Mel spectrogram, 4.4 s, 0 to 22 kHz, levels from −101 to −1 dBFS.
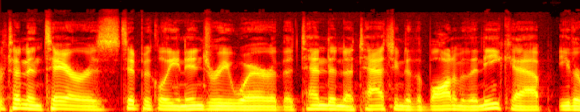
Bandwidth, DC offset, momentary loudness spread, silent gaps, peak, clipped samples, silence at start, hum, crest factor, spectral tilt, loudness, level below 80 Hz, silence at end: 12 kHz; under 0.1%; 4 LU; none; -6 dBFS; under 0.1%; 0 s; none; 14 dB; -5.5 dB/octave; -20 LUFS; -52 dBFS; 0 s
